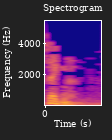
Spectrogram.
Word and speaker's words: cygnet: No, it's signet. It's spelled C-Y-G-N-E-T, but it's pronounced signet.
